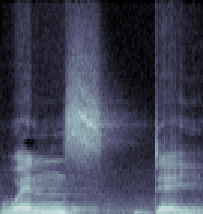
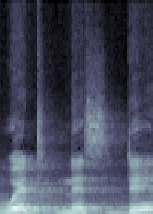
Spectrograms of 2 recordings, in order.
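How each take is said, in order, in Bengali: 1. মাঝের অংশটি 'wenz'-এ কমে যায়। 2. মাঝের 'd' আর 'nes' পুরোপুরি উচ্চারণ করা হয়। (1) "এটা হবে ওয়েন্সডে" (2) "কখনোই ওয়েডনেস ডে না"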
